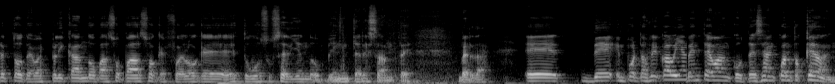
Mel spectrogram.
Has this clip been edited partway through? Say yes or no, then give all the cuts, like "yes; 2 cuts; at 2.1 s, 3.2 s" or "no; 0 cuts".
yes; 2 cuts; at 1.2 s, 6.9 s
